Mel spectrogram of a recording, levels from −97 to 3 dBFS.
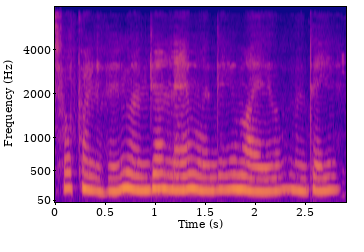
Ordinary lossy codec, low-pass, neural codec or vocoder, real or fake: AAC, 48 kbps; 7.2 kHz; codec, 24 kHz, 0.9 kbps, WavTokenizer, medium music audio release; fake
